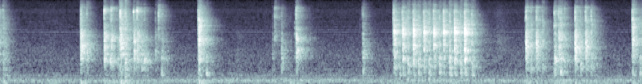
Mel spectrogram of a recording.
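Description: Typing on a computer keyboard: keystrokes in short bursts with pauses between them, and a fast run of keys about five to six seconds in.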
